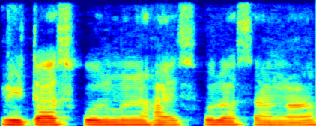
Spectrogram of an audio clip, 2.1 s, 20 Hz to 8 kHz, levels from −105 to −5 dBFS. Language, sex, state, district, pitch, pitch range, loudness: Konkani, male, Goa, North and South Goa, 135 Hz, 130-135 Hz, -19 LUFS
